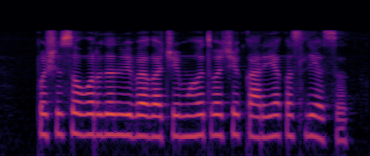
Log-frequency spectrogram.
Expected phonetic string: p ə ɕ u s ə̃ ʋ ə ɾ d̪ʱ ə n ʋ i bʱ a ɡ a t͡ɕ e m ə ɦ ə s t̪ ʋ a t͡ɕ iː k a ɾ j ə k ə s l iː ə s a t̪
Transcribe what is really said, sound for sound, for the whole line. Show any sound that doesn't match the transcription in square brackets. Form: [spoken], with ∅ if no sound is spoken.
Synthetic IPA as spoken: p ə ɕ u s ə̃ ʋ ə ɾ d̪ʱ ə n ʋ i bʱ a ɡ a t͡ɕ e m ə ɦ ə [∅] t̪ ʋ a t͡ɕ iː k a ɾ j [a] k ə s l iː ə s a t̪

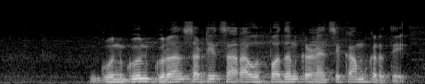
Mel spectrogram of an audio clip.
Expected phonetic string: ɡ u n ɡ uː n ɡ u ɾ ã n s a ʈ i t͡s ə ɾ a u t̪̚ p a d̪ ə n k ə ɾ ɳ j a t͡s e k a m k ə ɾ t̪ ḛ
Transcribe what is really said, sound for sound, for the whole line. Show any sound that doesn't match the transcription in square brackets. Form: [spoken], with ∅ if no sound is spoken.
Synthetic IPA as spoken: ɡ u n ɡ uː n ɡ u ɾ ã n s a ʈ [iː] t͡s [a] ɾ a u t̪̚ p a d̪ ə n k ə ɾ ɳ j a t͡s e k a m k ə ɾ t̪ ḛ

